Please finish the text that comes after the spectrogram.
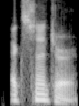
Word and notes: accentor: American English

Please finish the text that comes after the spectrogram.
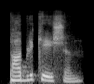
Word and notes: publication: Indian

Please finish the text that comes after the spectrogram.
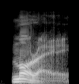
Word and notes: moray: British English

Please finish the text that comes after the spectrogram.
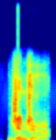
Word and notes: ginger: British English

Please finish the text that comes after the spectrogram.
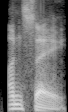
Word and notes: unsay: American English

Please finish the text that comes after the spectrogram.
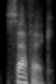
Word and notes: Sapphic: American English

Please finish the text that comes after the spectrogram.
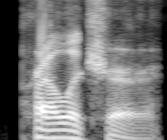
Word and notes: prelature: American English

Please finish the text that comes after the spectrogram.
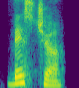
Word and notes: vesture: Indian

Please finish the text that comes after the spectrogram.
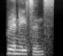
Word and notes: Renaissance: Indian

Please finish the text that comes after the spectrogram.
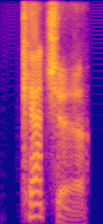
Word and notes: catcher: British English

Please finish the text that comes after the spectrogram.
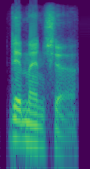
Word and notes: dementia: British English

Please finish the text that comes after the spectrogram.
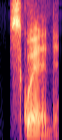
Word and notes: squid: American English

